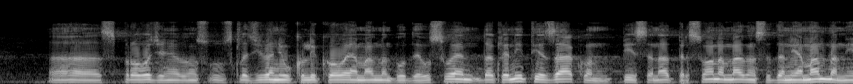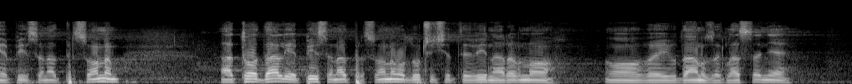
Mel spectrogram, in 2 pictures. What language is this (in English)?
Serbian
